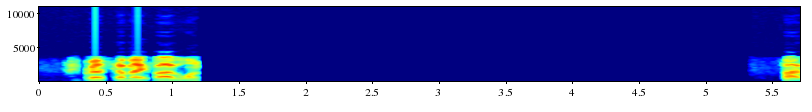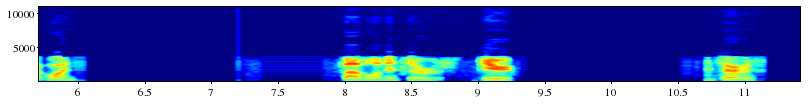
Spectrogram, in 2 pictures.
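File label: EMS Dispatch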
